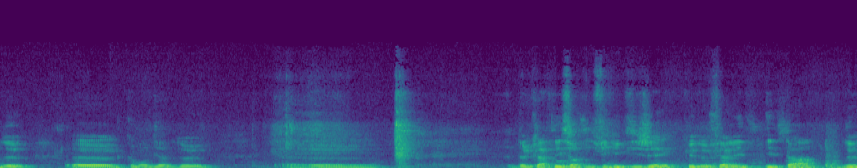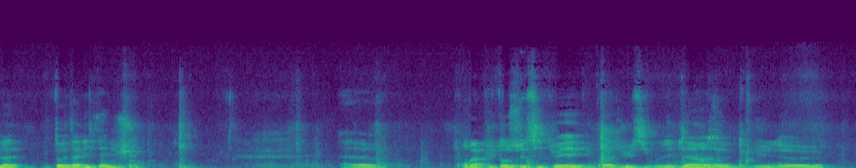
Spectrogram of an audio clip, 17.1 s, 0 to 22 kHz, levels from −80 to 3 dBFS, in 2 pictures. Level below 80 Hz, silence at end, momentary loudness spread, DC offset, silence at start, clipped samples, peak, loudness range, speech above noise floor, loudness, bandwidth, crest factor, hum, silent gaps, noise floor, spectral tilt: -54 dBFS; 0.1 s; 19 LU; under 0.1%; 0 s; under 0.1%; -2 dBFS; 8 LU; 27 dB; -19 LUFS; 15.5 kHz; 18 dB; none; none; -45 dBFS; -6 dB/octave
